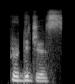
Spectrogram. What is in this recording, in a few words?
"prodigious", Indian; Dictionary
